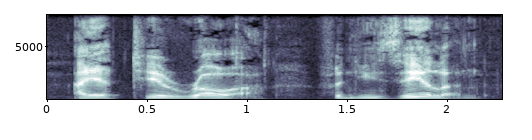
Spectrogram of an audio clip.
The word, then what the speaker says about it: Aotearoa: Aotearoa.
